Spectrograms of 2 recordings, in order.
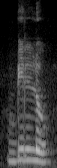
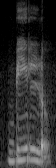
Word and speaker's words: below: word number one is below the stress is low below uh be be behind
